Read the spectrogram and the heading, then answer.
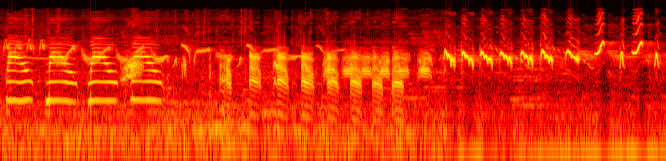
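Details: Chinese hwamei in a hand-carried cage, singing hard despite shaking: steady repeated notes, then a dense rattling burst and a quick train of high, rising whistled notes.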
